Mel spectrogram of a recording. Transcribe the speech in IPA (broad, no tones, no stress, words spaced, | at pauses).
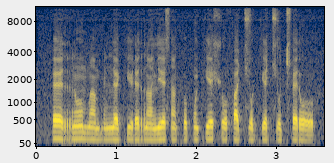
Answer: ɛ rõbãbʏ nɛkʲøɾɛrã lʲɛsãkopõ kʲɛʃofa t͡ɕokʲat͡ɕocʰɛ ɾo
